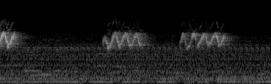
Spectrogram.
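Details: Young budgie chick during a head scratch gives three quick, high, trilling warbles, the later two longer and wobbling, over a faint indoor hum.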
